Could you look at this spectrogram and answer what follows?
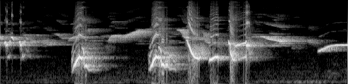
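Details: White-rumped shama singing in the morning, its song full of imitations, aimed at provoking other shamas. Sliding whistles and loud downward-swooping notes come in quick succession, ending on a clear, steady whistle.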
